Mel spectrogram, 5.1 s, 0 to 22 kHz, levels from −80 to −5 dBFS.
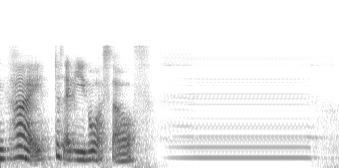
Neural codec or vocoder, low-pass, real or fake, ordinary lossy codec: codec, 16 kHz, about 1 kbps, DyCAST, with the encoder's durations; 7.2 kHz; fake; none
